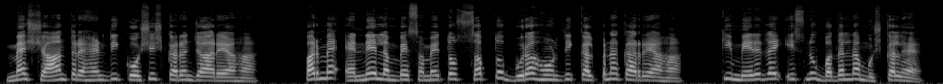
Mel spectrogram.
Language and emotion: Punjabi, disgusted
